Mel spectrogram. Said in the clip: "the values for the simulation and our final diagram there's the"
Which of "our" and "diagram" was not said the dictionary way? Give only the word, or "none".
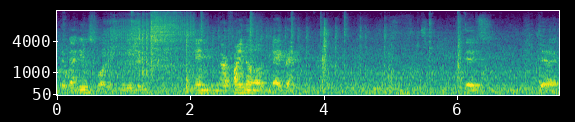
none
